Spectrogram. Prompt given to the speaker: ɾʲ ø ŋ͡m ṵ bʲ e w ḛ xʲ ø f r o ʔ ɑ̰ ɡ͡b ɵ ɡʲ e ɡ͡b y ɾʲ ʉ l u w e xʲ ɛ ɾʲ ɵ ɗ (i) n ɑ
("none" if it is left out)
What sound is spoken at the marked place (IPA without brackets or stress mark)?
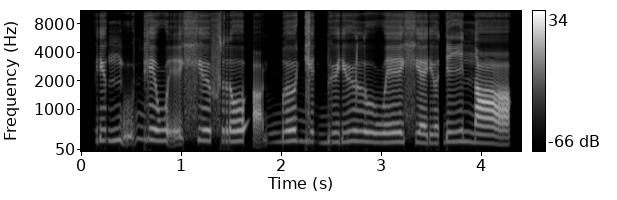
i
